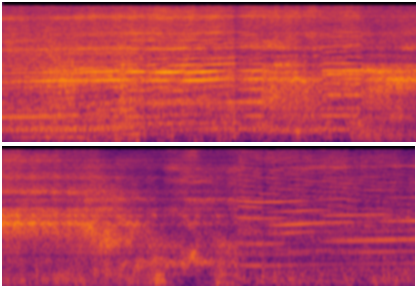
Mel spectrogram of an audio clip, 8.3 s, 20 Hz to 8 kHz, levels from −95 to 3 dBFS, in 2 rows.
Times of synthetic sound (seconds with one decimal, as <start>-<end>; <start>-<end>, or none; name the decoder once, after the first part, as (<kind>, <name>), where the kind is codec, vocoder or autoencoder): 2.6-3.2 (codec, ZipCodec); 3.6-6.5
